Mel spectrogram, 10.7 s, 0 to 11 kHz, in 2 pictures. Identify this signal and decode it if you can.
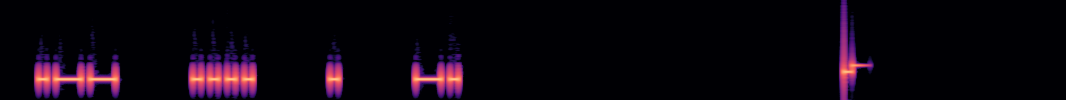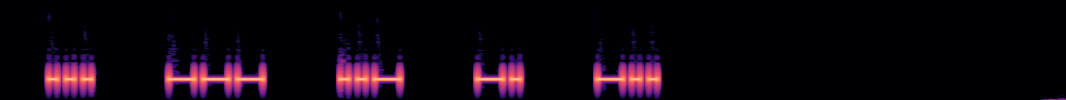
Morse code, heard as a keyed tone, about 28 wpm, spaced as for 16 wpm, 700 Hz. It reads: WHEN SOUND
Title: 3x Character Spacing - Top 200 Words - 28wpm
